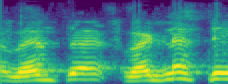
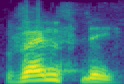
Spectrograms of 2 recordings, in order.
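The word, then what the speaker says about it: Wednesday: वेंसडे, वेडनेसडे बोलते हैं, वेडनेसडे नहीं होता, दैट इज कॉल्ड वेंसडे।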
